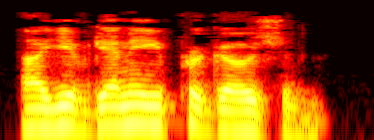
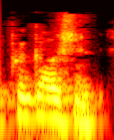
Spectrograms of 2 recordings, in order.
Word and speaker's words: Yevgeny Prigozhin: Yevgeny Prigozhin. – Thank you, Prigozhin.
